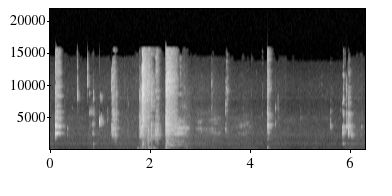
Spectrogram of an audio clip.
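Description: A man coughing and breathing hard after eating a fried insect, with a pair of louder noisy coughs or gasps about two seconds in. Small clicks and mouth sounds follow as he drinks from a plastic sports water bottle.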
